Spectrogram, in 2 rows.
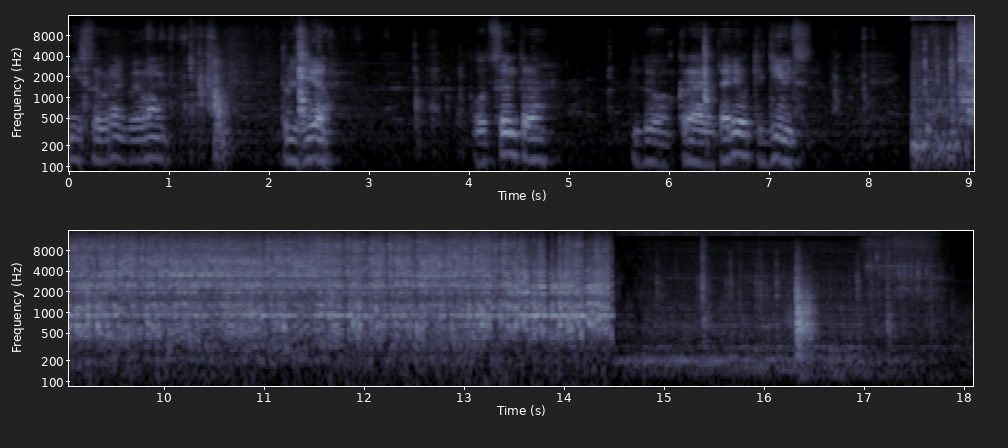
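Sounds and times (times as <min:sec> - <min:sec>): wood lathe running: 0:08.8 - 0:14.5
lathe tool scraping wood: 0:08.9 - 0:14.5.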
